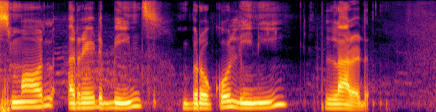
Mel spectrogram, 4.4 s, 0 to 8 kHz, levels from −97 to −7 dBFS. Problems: constant background noise, continuous background conversations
